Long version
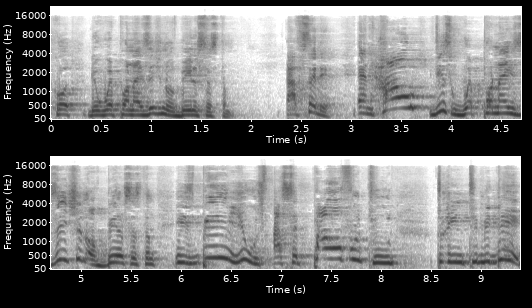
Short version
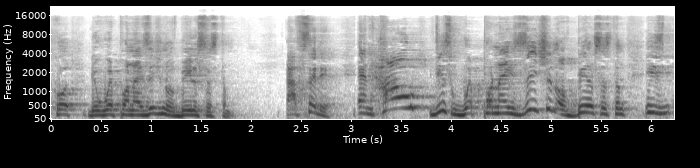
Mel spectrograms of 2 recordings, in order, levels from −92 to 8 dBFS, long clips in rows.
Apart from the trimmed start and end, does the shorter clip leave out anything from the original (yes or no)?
no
